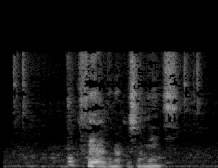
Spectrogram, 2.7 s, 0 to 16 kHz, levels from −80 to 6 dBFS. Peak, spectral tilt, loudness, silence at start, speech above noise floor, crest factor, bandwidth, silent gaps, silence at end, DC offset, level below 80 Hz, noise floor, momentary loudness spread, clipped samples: -6 dBFS; -4 dB/octave; -24 LUFS; 0.15 s; 24 dB; 20 dB; 11.5 kHz; none; 0.25 s; under 0.1%; -60 dBFS; -48 dBFS; 20 LU; under 0.1%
